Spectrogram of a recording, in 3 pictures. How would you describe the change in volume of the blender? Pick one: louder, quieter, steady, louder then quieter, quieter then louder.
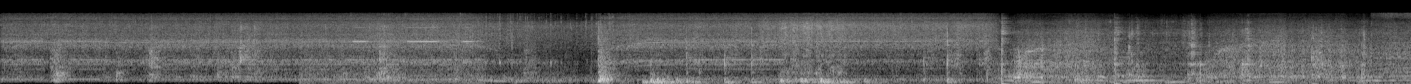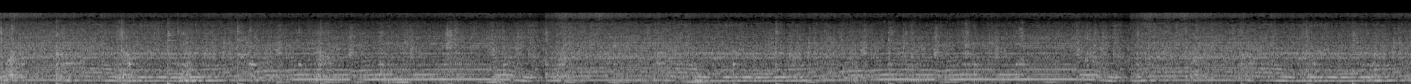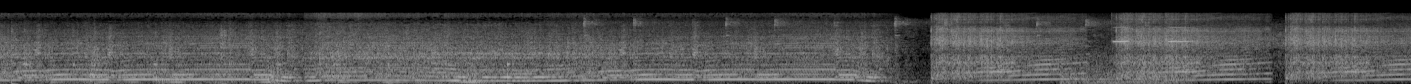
steady.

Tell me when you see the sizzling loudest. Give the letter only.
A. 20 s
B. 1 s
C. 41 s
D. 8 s
D.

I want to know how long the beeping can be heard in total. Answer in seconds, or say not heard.
3 s.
